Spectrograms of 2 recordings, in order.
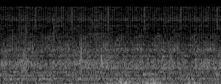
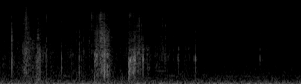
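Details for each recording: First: Duotts S26 e-bike rear hub: steady whirring hum with faint rhythmic scraping each turn; the rear bearing sits crooked and the axle seems bent; noise heard between the cassette sprockets and bearing. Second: Duotts S26 e-bike rear hub motor after fixing a rubbing noise; quiet hum rising smoothly as the wheel spins up, few light clicks, brake disc still rubbing slightly; motor runs clean.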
